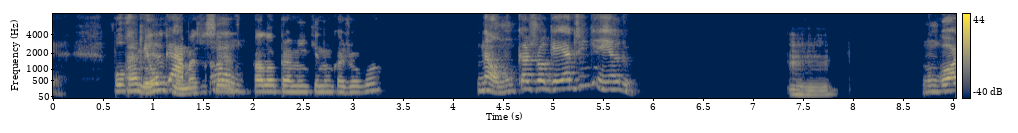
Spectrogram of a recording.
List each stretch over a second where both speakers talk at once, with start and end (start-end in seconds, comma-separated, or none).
0.7-2.0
